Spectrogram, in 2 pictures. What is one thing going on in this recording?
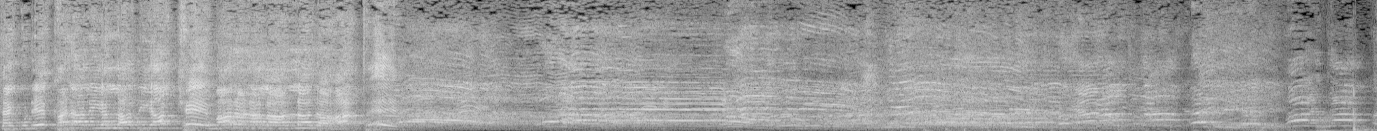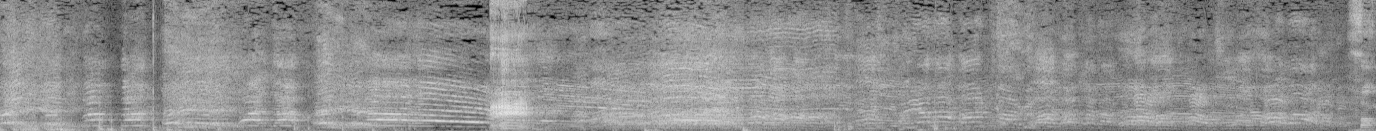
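A young man recites with passion into a microphone, his voice loud over a loudspeaker.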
